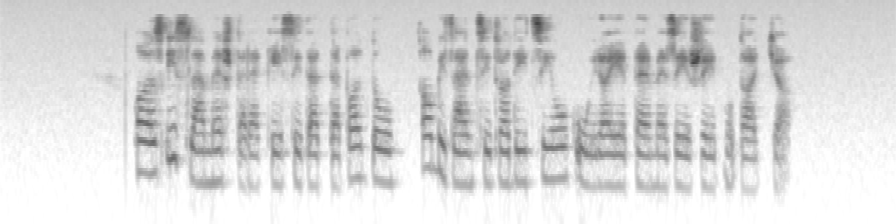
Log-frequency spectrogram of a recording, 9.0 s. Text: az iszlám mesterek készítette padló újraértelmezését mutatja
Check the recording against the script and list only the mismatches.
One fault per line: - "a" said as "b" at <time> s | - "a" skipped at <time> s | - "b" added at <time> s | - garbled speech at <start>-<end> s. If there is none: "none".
- "a bizánci tradíciók" added at 4.2 s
